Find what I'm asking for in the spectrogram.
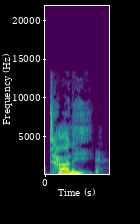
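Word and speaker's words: Tawni: Tani.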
